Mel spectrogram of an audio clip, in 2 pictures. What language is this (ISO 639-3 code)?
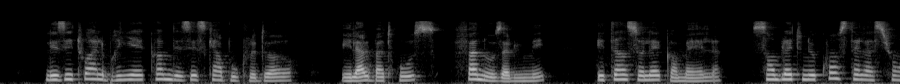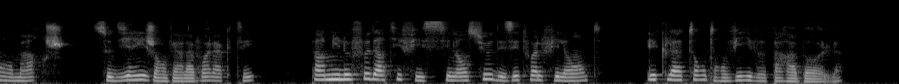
fra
